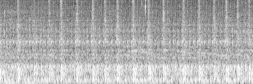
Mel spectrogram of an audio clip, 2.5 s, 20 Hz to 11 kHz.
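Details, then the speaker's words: Kawasaki Ninja RR two-stroke, CKD engine code 1855, previously lost power and had its wiring harness replaced: rattly, uneven idle with fast ticking over a low drone, the engine-block sound to avoid; scored cylinder possible but unconfirmed. "Dan ini pastikan suaranya masih halus ya teman-teman. Atau syukur kalian masih dapat yang ini masih segel. Karena apa? Ini bloknya mahal teman-teman. Kalau misal Ninja kalian bunyi seperti ini,"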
